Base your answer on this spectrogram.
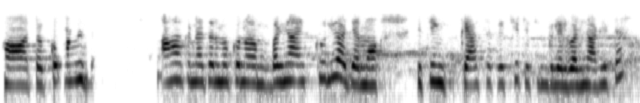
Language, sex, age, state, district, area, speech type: Maithili, female, 18-30, Bihar, Darbhanga, rural, conversation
